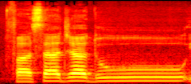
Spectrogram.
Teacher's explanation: چھوٹی مد ہے، یہاں پہ تھوڑا سا کم لمبا کریں گے، 2 سے 3 الف کے برابر. فَسَجَدُوا إِلَّا ابلیس ابا حمزہ زبر با کھڑا زبر با ابا واستکبر وکان من الکافرین.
